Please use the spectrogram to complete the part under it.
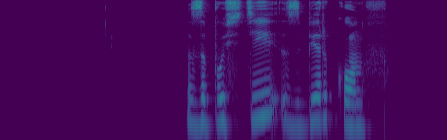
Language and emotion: Russian, neutral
